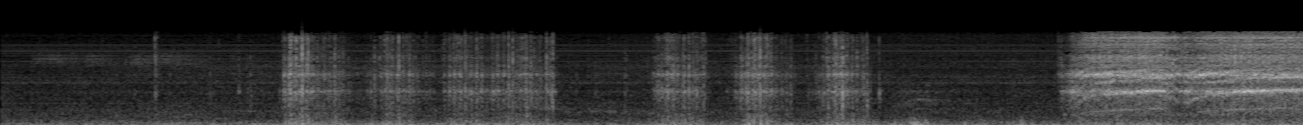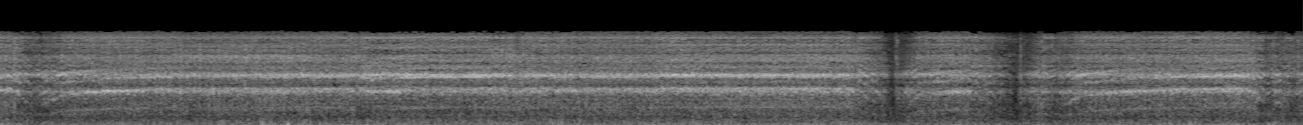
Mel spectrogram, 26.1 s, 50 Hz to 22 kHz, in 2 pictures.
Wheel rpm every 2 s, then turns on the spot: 0, 20, 20, 10, 10, 80, 130, 160, 160, 160, 150, 80, 140.
2-10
